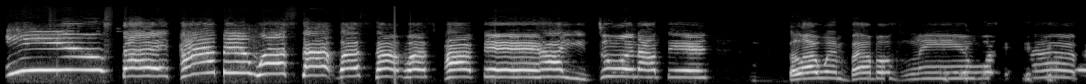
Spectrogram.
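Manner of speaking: high, loud, stretched-out hype shout; hyped greeting. Acted. Host hyping up the podcast audience, loud drawn-out greeting. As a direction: yell it to the crowd like a hype host.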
